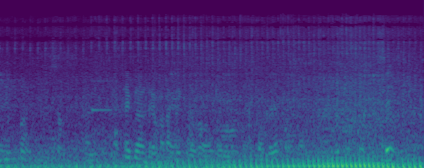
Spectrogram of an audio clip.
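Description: Motorcycle engine idling with an even low pulse, getting louder toward the end, under scattered voices.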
